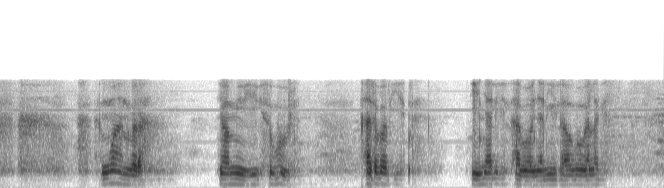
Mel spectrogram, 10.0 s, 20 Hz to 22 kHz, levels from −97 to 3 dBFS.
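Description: Current drawn by the USB bus in 1 ms frames is leaking into the audio through the power or ground path, producing a USB whine that runs for the whole clip. It sits at a fixed 1 kHz with harmonics, strongest at 2 kHz, roughly 35 dB below the speech. The speech itself is confined to a telephone band of about 150 Hz to 3.7 kHz, consistent with G.726 ADPCM at 32 kbit/s.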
